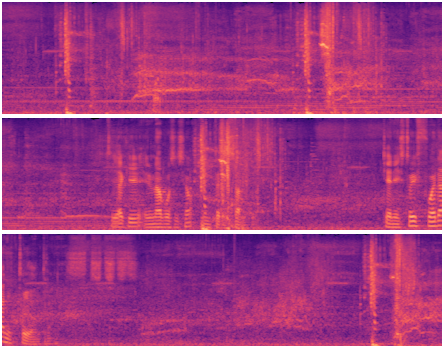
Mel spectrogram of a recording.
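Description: Heavy blows land with sharp thuds.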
